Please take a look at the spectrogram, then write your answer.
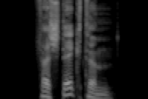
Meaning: strong dative masculine/neuter singular of versteckt
- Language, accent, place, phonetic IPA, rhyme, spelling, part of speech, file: German, Germany, Berlin, [fɛɐ̯ˈʃtɛktəm], -ɛktəm, verstecktem, adjective, De-verstecktem.ogg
